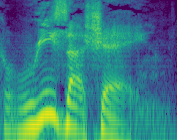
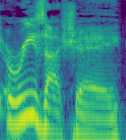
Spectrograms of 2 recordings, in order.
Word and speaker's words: Risacher: But it's looking like Rizache. Re, which is the R-I part. Za, S-A. And then C-H-E-R is pronounced Shay.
